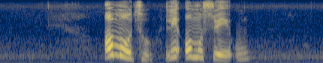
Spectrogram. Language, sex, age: Southern Sotho, female, 25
